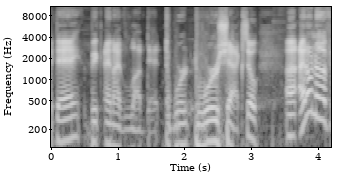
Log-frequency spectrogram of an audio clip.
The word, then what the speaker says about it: Dworshak: Dworshak Hefe. Dworshak Hefe.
